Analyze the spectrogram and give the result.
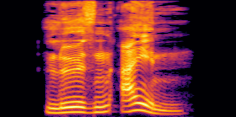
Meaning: inflection of einlösen: 1. first/third-person plural present 2. first/third-person plural subjunctive I
- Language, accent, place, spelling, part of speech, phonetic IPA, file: German, Germany, Berlin, lösen ein, verb, [ˌløːzn̩ ˈaɪ̯n], De-lösen ein.ogg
